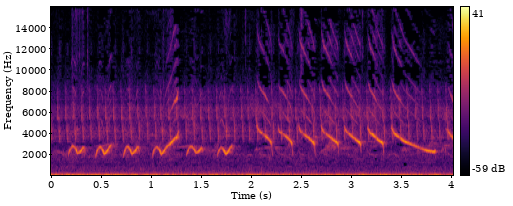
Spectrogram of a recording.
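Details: Red-whiskered bulbul, tame and described as singing very well, gives curling whistled notes in quick succession, then a series of sharp downward-slurred whistles ending in a long falling note; low hum behind.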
